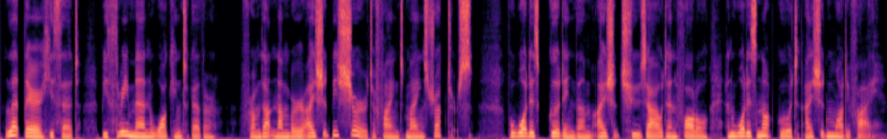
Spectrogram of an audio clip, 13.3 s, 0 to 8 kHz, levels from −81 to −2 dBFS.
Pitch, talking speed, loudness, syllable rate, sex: 185 Hz, 180 wpm, -19 LUFS, 4.4 syllables/s, female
